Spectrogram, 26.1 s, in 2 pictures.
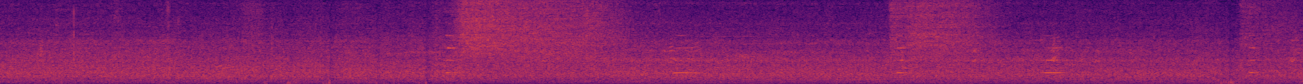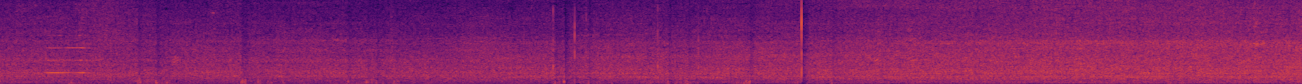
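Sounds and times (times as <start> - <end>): train rumbling: 0.0 - 26.0
air brake hiss: 4.5 - 6.3, 8.9 - 10.0.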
